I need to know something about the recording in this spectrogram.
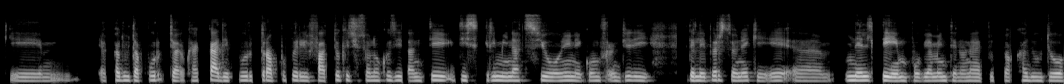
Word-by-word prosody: che, 170 -1 -4
mhmm, 165 +3 -9 0.3
è - - -8
accaduta 190 +1 +1
pur 195 +5 -3
cioè, 170 -3 0
che - - -8
accade, 180 -1 +3
purtroppo, 190 -1 0
per 195 -1 0
il 180 -1 -1
fatto 175 +2 +1
che 200 - -4
ci 190 - -5
sono 185 0 -2
così 190 0 -2
tanti 185 +3 0
discriminazioni 185 -1 +1
nei 175 -2 0
confronti 180 +1 -3
di 180 -2 -1 0.3
delle 180 -1 +3
persone 180 -1 +1
che, 175 0 -3 0.5
uhm, 190 - +2
nel 190 0 +6
tempo. 170 -1 +5
Ovviamente, 175 +1 0
non 170 0 -3
è 170 - 0
tutto 180 -1 -8
accaduto, 175 -1 -1
180 Hz, 180 wpm, -23 LUFS, 175-190 Hz, 0.5 s, nel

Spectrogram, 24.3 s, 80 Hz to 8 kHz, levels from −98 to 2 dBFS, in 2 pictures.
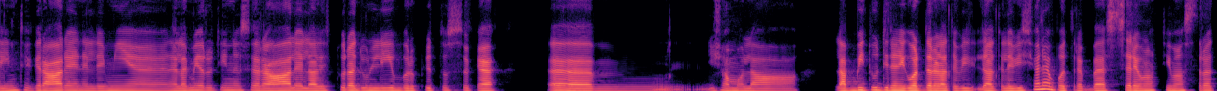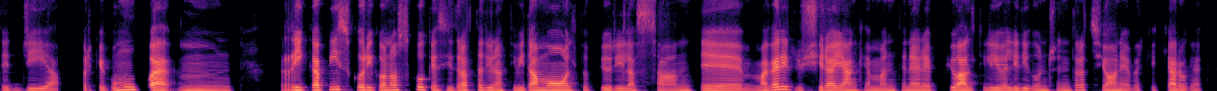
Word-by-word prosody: integrare 185 0 0
nelle 175 -1 -6
mie 180 0 -4 0.3
nella 175 +1 -3
mia 190 +1 -3
routine 190 0 -8
serale 185 -1 +2
la 175 -1 0
lettura 175 +2 -2
di 185 - -6
un 185 - -3
libro, 185 -1 -2
piuttosto 185 +1 -10
che, 175 -1 +1 0.4
ehm, 170 - -1 0.3
diciamo 180 -7 -7
la 165 -2 -4 0.4
l'abitudine 190 +2 +1
di 185 - +5
guardare 185 0 +4
la 180 0 +4
teve 180 +1 -5
la 180 -1 +1
televisione 180 +10 0
potrebbe 175 -3 -4
essere 175 +2 -1
un'ottima 180 0 -3
strategia, 175 -2 -5 0.2
perché 185 -1 -8
comunque, 200 -2 +6
mhmm, 175 -2 -4 0.6
ri 210 +1 +5
capisco, 230 +3 +4
riconosco 205 +2 +2
che 190 -3 -4
si 185 0 -8
tratta 195 +2 0
di 200 - -4
un'attività 190 0 +2
molto 190 0 +3
più 185 -1 -4
rilassante, 175 0 -1
mhmm, 165 - -12
magari 230 +6 +6
riuscirei 190 0 +1
a 190 +1 +2
mantenere 180 0 -3
più 200 +1 +1
alti 185 +1 +4
i - - -7
livelli 185 0 -1
di 175 - -2
concentrazione, 185 +1 -4
perché 170 +3 -16
è - - -24
chiaro 185 -2 +1
che, 170 -1 -13
185 Hz, 140 wpm, -26 LUFS, 175-190 Hz, 0.6 s, comunque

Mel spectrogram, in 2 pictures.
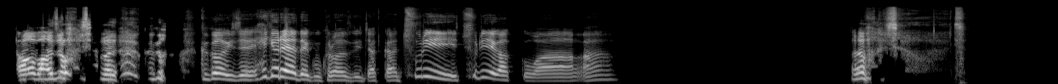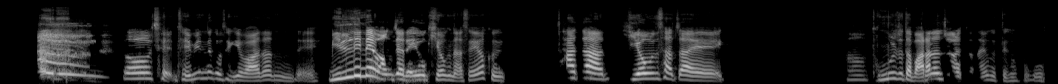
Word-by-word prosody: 아 235 +4 +8
맞아, 245 +3 +9
맞아, 275 - +8 0.3
맞아. 230 -1 +5 0.3
그거 - - -2 0.4
그거 250 +1 +1
이제 210 -1 -3
해결해야 350 -4 +7
되고 215 -7 -2
그런 195 +1 -7
이제 170 - -13
약간 185 +1 -9
추리 285 - 0
추리해 305 +3 -2
갖고 210 -5 -6
막 160 - -10 0.4
아. 220 +4 -13 2.4
아 - - -10
맞아, - - +6
맞아. - - -3 2.1
어. 270 +1 -3
재 - - -10
재밌는 265 +7 -11
거 255 - -10
되게 200 -4 -12
많았는데. 175 -3 -9
밀림의 345 - +4
왕자 245 -6 +1
레오 210 +1 -2
기억나세요? 210 - -8
그 185 - -13 0.5
사자 295 -4 +1 0.2
귀여운 255 +2 -2
사자의 195 -9 -4 1.2
아 215 0 -23
동물도 255 +5 -11
다 220 - -3
말하는 260 - -1
줄 230 - -10
알았잖아요, 195 0 -13
그때 180 -4 -21
그거 165 - -24
보고. 170 +1 -26
225 Hz, 260 characters per minute, -19 LUFS, 195-265 Hz, 2.4 s, 맞아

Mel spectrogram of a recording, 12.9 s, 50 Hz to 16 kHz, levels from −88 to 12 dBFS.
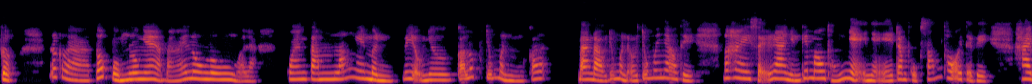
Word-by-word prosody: cực, 260 -4 +6 0.5
rất 370 -1 -4
là 235 -7 -1
tốt 355 +3 +4
bụng 245 0 +5
luôn 275 +1 +5
nha, 280 -3 +3
bạn 205 +1 -5
ấy 275 +5 -1
luôn 290 -2 +3
luôn, 260 -3 +3
gọi 195 - -7
là, 195 -1 -8 0.4
quan 280 0 0
tâm, 275 0 +2
lắng 285 +4 0
nghe 315 -2 0
mình. 225 -7 +5
Ví 295 +1 -2
dụ 280 -2 -1
như 240 +1 0
có - - +1
lúc 365 +1 -3
chúng 335 - -4
mình 220 -8 -1
có 295 +2 -2 0.4
ban 270 0 +3
đầu 225 -4 +3
chúng 300 - -3
mình 275 - 0
ở 215 0 -3
chung 315 - -3
với 330 - -3
nhau 325 -4 -1
thì 220 -5 -2 0.4
nó 320 - -1
hay 320 -3 0
xảy 280 -2 -2
ra 295 0 +3
những 235 -4 +2
cái 320 - -2
mâu 310 -1 +3
thuẫn 220 -6 -3
nhẹ 275 -3 +2
nhẹ 215 -1 0
trong 270 -1 +1
cuộc 235 -3 -4
sống 270 +1 -7
thôi, 300 -4 +1
tại 270 - -2
vì 215 - +1 0.4
2 285 0 +3
275 Hz, 240 wpm, -23 LUFS, 235-295 Hz, 0.5 s, cực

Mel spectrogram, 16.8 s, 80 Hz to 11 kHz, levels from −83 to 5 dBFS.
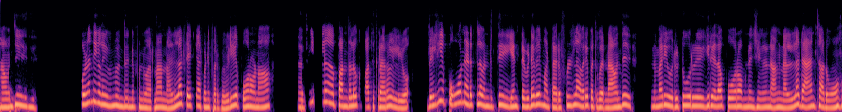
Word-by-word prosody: நான் 185 0 +2
வந்து 195 +6 +1 1.3
குழந்தைகளையும் 250 -5 +1
வந்து 200 -1 +1
என்ன 195 0 0
பண்ணுவாருன்னா 175 0 0 0.2
நல்லா 195 +10 +2
டேக்கேர் 225 -2 -1
பண்ணிப்பாரு, 175 -3 -1
இப்ப 155 -2 -1
வெளிய 220 +7 +2
போறோம்னா, 190 -2 +2 0.7
அ - - -2
வீட்ல 305 +1 -8 0.2
அப்ப 225 -1 -4
அந்த 205 0 0
அளவுக்கு 220 -1 -1
பார்த்துக்கிறாரோ 185 +1 0
இல்லயோ! 165 -2 0 0.5
வெளிய 255 +10 +1
போன 275 +3 +1
இடத்துல 240 +2 0
வந்துட்டு 200 +1 -1 0.3
என்ட்ட 205 -1 0
விடவே 230 +5 +3
மாட்டாரு. 180 -3 0
ஃபுல்லா 225 +2 +1
அவரே 215 +2 +1
பாத்தபாரு. 180 -3 0
நான் 175 +2 +2
வந்து, 215 +6 +2 0.5
இந்த 200 0 -2
மாரி 225 +2 +2
ஒரு 195 - 0
டூர்ரு 225 -1 +3 0.2
ஹீர்னு 220 -1 +1
ஏதாவது 205 0 -1
போறோம் 200 +1 +2
அப்டின்னு 195 0 0
வச்சுோங்களேன். 185 0 0
நாங்க 180 +2 0
நல்லா 190 +8 +1
டான்ஸ் 200 +3 -1
ஆடுவோம். 180 +4 +1
200 Hz, 155 wpm, -19 LUFS, 185-225 Hz, 1.3 s, விடவே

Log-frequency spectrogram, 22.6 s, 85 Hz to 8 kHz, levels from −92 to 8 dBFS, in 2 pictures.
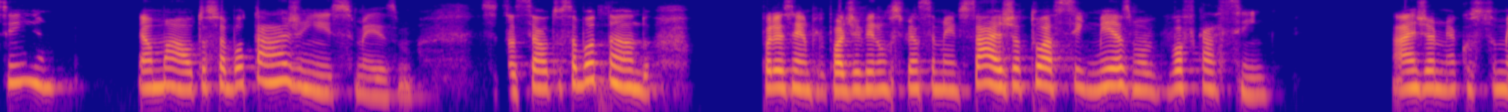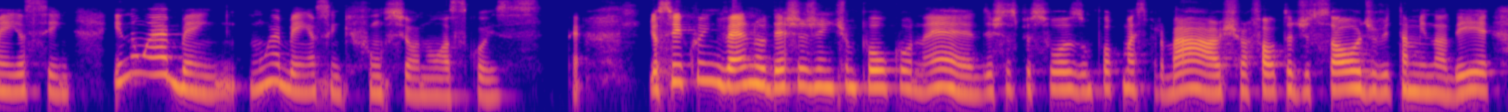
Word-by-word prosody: Sim, 280 -4 -3 0.6
é 225 - +2
uma 240 +1 +1
autossabotagem, 250 +1 -1
isso 190 +1 -11
mesmo. 165 -2 -11 0.5
Você - - -20
tá 200 - -4
se 200 +4 -1
autossabotando. 235 -1 +2 0.8
Por 230 - +4
exemplo, 220 -3 +3
pode 210 +1 +4
vir 215 0 0
uns 215 -1 -5
pensamentos: 220 -2 -5
"Ah, 270 -2 +9
eu - - +5
já 250 +1 +1
tô 250 +3 +1
assim 245 -1 +3
mesmo, 220 -2 +1
vou 230 +3 +1
ficar 230 0 -4
assim, 175 -5 -10 0.9
ah, 220 +1 +5
já 230 0 +1
me 215 -1 -5
acostumei 215 -2 -6
assim". 200 -2 -9 0.3
E 295 - -4
não 410 +3 -8
é 395 0 +4
bem 225 0 -4
não 240 +7 -6
é 300 - -4
bem 200 -5 -4
assim 195 -2 -12
que 190 - -20
funcionam 170 -3 -9
as 165 0 -9
coisas. 165 -1 -14 0.6
É, - - -27 0.2
eu - - +2
sei 295 0 +6
que 295 +3 -13
o - - -3
inverno 260 -2 +6
deixa 235 +2 +1
a - - -3
gente 235 0 -3
um 235 - -1
pouco, 235 0 0
né, 210 -2 0
deixa 195 +4 -8
as 215 - -10
pessoas 215 -1 -5
um 205 - -8
pouco 220 +2 -10
mais 220 0 -5
pra 190 -4 -18
baixo, 200 0 +3
a - - -10
falta 200 +1 -2
de 200 0 -8
sol, 215 +3 +2
de 205 - -6
vitamina 195 -2 -5
D 205 +4 -2
220 Hz, 185 wpm, -22 LUFS, 200-240 Hz, 0.9 s, Ah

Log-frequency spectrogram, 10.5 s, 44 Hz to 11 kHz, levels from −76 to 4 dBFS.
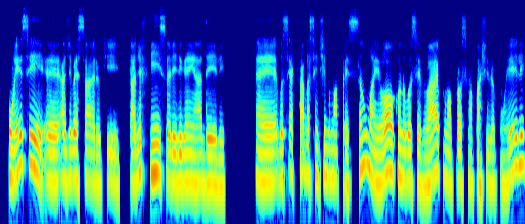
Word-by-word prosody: com 140 -2 +4
esse, 195 -3 +3
eh, 130 -1 +2
adversário 130 -2 0
que 65 - -4 0.2
tá - - +1
difícil 155 -1 +1
ali 130 -1 +2
de 125 +1 +3
ganhar 125 -1 -1
dele, 120 -2 +1 0.8
eh, 125 0 +2
você 140 +3 -2
acaba 155 +2 -2
sentindo 140 +1 -4
uma 135 -1 -4
pressão 135 - -2
maior 155 0 +4
quando 140 -3 0
você 130 -1 -1
vai 120 +9 +3
pra 150 -3 -7
uma 125 -2 -2
próxima 125 -1 -4
partida 120 +1 -3
com 115 0 -6
ele, 185 +9 +1
130 Hz, 155 wpm, -24 LUFS, 125-150 Hz, 0.8 s, com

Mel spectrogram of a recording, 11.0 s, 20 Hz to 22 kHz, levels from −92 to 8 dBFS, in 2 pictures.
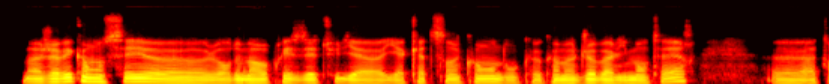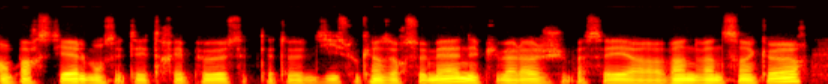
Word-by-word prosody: Bah, 110 -1 0
j'avais 110 +5 +4
commencé, 120 -2 +3
heu, 95 -5 +3
lors 95 +1 0
de 100 - +1
ma 100 0 +3
reprise 100 0 -1
d'études 100 +2 -2
il - - +1
y - - +3
a 90 -1 -1
il 85 - -4
y - - -2
a - - -2
4-5 100 -2 -5
ans 105 0 +2
donc, 90 -1 -5
heu, 90 - -3
comme 95 +3 -1
un 95 - +1
job 100 0 +2
alimentaire, 95 +8 0 0.5
heu, 90 -2 -3
à 90 - -3
temps 100 -2 -2
partiel 100 +4 +2
bon 95 -1 -1
c'était 95 +2 -6
très 95 - -6
peu, 95 +4 0
c'est 90 - -14
peut-être - - -9
10 90 +4 -6
ou - - -10
15 95 -2 -1
heures 90 - -3
semaine 105 +5 +3
et 95 - +3
puis, 90 - -10
bah, 90 -1 +2
là 100 +2 +2
je 85 - -6
suis - - -10
passé 95 +1 -1
à 85 -2 0
20-25 95 0 +1
heures, 125 +3 +4
95 Hz, 260 wpm, -23 LUFS, 90-105 Hz, 0.5 s, j'avais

